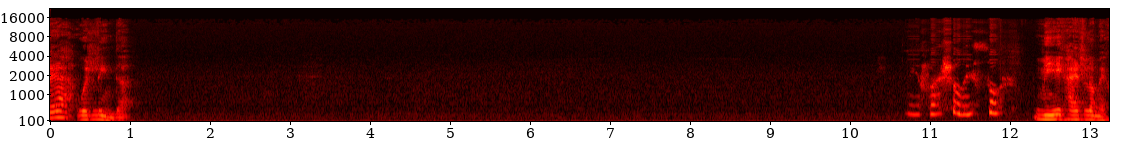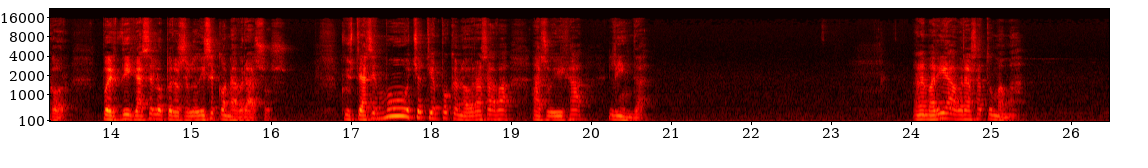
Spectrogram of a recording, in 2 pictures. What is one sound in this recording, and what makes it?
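A middle-aged man speaks calmly through an online call, in short bursts with pauses.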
